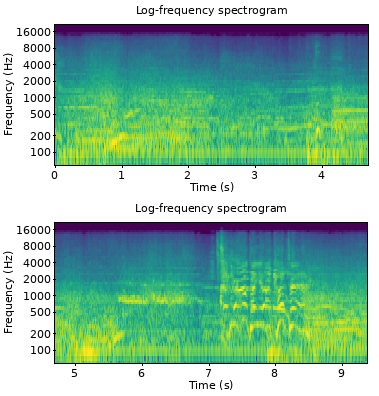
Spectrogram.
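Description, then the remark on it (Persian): The rattling engine of an old, beat-up car drones steadily as it is driven recklessly, then tires screech loudly in a wavering skid for the last couple of seconds, with voices faintly under the noise. “من خودم اونجوری که دوست دارم رانندگی میکنم. اونم با این ماشین قراضه؟”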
